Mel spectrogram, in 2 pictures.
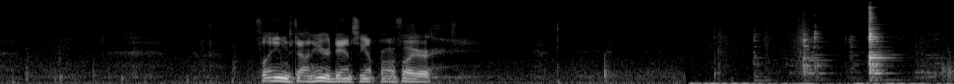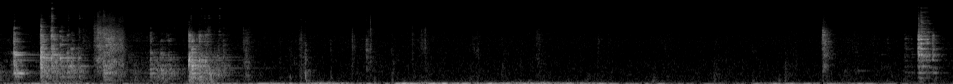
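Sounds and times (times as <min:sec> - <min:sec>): sharp knocks and clinks: 0:07.0 - 0:12.1, 0:17.8 - 0:19.0.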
